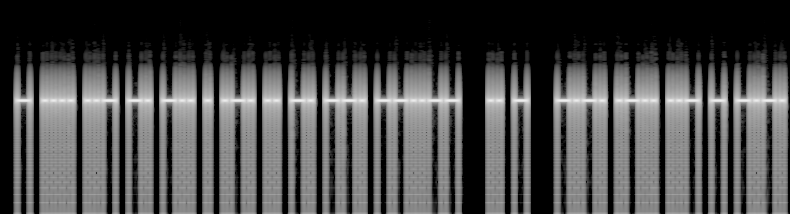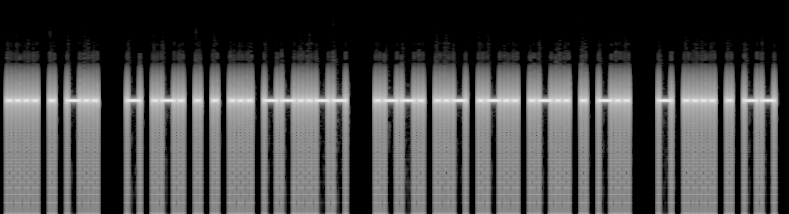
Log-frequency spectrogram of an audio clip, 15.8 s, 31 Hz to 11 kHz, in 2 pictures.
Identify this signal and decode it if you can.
Morse code, heard as a keyed tone, about 28 wpm, 700 Hz. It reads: THUNDERING, IT CLUTCHED TREES, PULLED THEM
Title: A Sound Of Thunder 28wpm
